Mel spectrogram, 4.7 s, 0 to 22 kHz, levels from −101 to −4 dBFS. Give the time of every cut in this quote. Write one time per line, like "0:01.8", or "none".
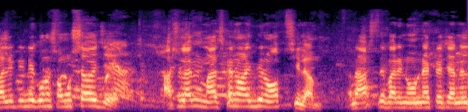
0:01.4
